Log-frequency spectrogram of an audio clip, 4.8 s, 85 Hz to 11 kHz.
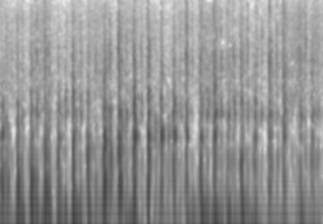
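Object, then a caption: Hard-plastic water bottle. A black hard-plastic sports water bottle with a flip-top cap, hollow and partly filled with water, is held in both hands and tapped rapidly with fingertips and nails. The result is a quick, continuous patter of dry, clicky taps with a hollow tone around 580 Hz and a dull low thump beneath. Each tap dies away almost instantly.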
